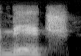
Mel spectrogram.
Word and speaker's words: niche: thick american accent that niche rhymes with rich for a reason they did that on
